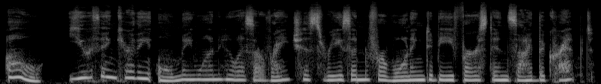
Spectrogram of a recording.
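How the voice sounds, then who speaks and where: A woman playing an indignant, blunt young necromancer rival in a fantasy ASMR roleplay, hushed and insistent. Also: mid-range voice, moderate pace, slightly rough, no echo, lightly acted. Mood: insistent, exasperated. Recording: close dry ASMR microphone.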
